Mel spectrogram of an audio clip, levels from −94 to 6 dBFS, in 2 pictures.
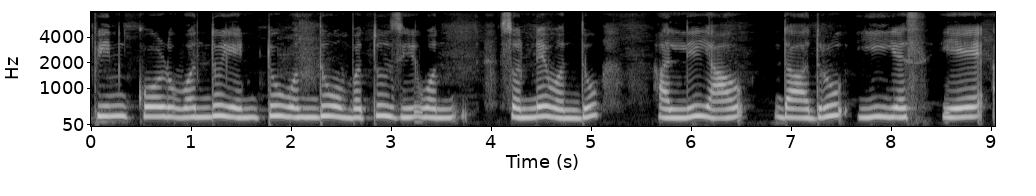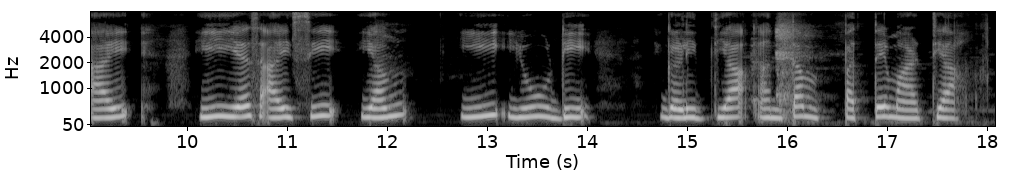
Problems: none marked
